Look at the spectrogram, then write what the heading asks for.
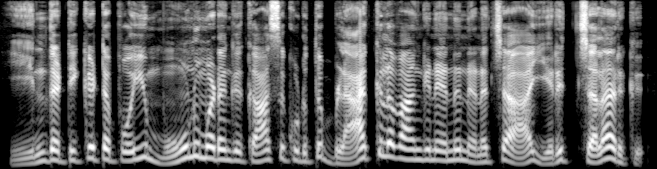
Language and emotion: Tamil, angry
